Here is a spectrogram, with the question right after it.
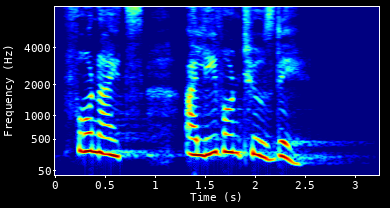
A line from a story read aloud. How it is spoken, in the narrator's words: I spluttered out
